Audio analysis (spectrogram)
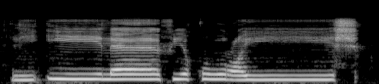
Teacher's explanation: Both قاف and راء heavier.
